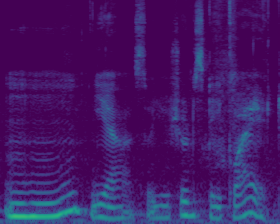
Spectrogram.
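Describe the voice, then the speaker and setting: A woman's voice: fairly low pitch, takes it slowly, dark tone, breathy edge. A woman coaching a child's reading with brief, casual prompts and encouragement. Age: adult.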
